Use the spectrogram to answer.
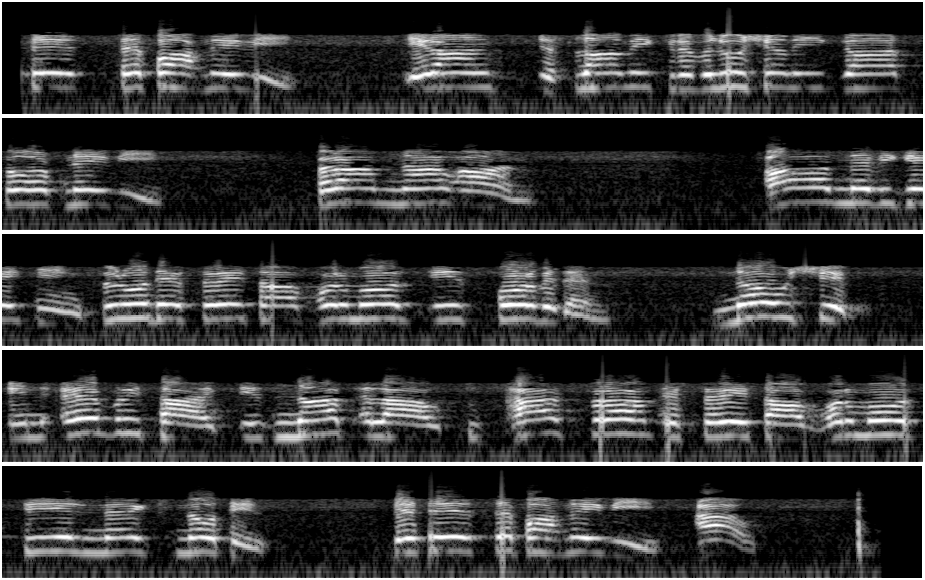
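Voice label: Navy announcement closure Strait of Hormuz; IRGC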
